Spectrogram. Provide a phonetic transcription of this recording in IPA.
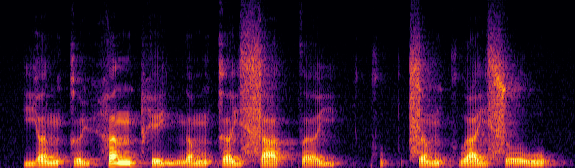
jɐ˨˧nkɵ˨˩ɥ hɐ˥n pʰe˨˩jŋɐ˨˧mkɐ˨j saː˨t̚t̪ɐ˨˩j | kʷʰɪ˨k̚ t͡sɐ˨˥mkʷʰaː˨jso˨˥w

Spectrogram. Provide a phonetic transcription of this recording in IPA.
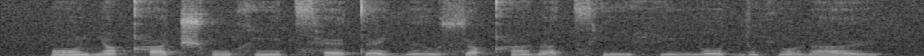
õ ʎɐ̃qʰɘt͡ʃʰũxĩ t͡sʰɛtɛʎɘu̯ sʏqʰɛ̃ɳɐt͡sʰĩ hĩɲo ɟõçõɳɐy̯

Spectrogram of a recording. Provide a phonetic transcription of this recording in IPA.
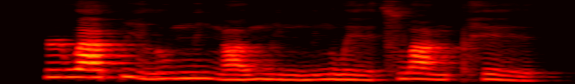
ɻwä˥pi˥˩ lu˥n̪i˥˩ŋɑ˧˥ʊ̯ mi˨˩nmi˦nwe˨˩ɪ̯ t͡swɑ˥˧ŋpʰe˥˩ɪ̯

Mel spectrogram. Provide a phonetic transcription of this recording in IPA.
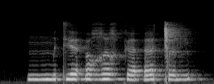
mːitʲɛʔɵ ʁiʁkɛ ʔɛǀøn

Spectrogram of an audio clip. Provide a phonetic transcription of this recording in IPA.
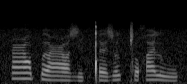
ʕɑ˦pɜ˧ ʕɑ˧zi˨ǃɛ˧ zʊ˦lǀu˧χæ˦lu˧

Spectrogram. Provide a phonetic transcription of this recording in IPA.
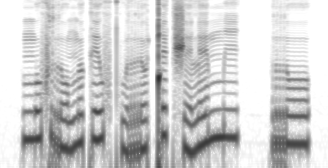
ŋʷeː˧˥xʷroː˩ ŋɵ˧˥keː˧˥xʷkʷʰɐ˩ rɵ˩˧ ǃe˥kʃe˩le˧˥mːi˥ | roː˧

